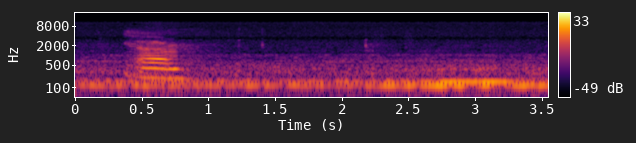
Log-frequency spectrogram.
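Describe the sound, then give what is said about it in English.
A low, steady droning rumble of an airplane passing overhead during a poetry reading fills the whole clip, swelling slightly toward the end, with a brief higher-pitched sweep near the start. “Well, I was going to read an airplane, and so for once I don't resent one of these going over.”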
